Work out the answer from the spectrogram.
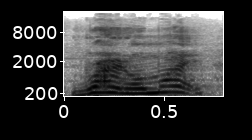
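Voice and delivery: put-on high, loud, keen kid; eager acted reply. Izuku answering All Might before take-off, eager.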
